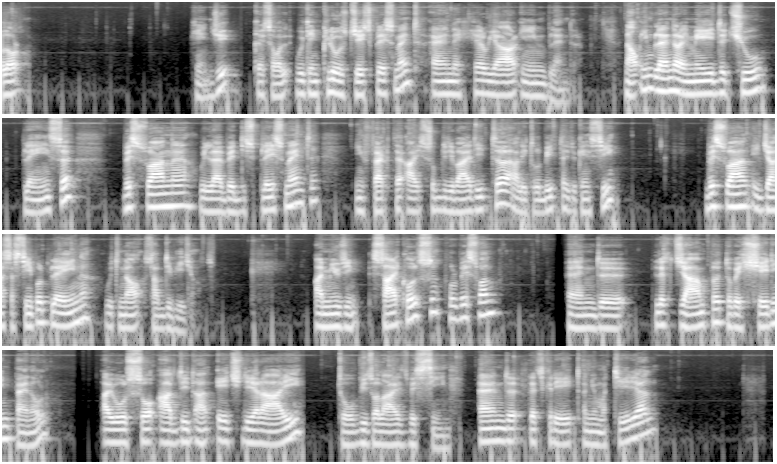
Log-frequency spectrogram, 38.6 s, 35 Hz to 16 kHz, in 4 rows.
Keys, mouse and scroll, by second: 5.8-6.3 alt+middle drag, 6.3-7.8 alt+drag, 7.8 alt+middle click, 8.1-11.0 alt+drag, 13.3 Tab, 14.1 alt+click, 14.5 alt+middle click, 14.9-15.7 scroll up 8, 15.7 alt+middle click, 16.5 a, 17.3 scroll down 3, 17.8 Tab, 18.0 scroll down 2, 18.4 click, 18.7 alt+middle click, 19.1 Tab, 19.4 alt+click, 20.0 alt+middle click, 20.4-20.9 scroll up 3, 21.8 Tab, 22.2-22.6 scroll down 2, 22.6-26.1 alt+drag, 26.1-28.1 alt+middle drag, 28.1 a, 29.5 click, 29.9-33.6 alt+drag, 33.6-34.0 alt+middle drag, 34.0 alt+click, 34.7-35.1 alt+middle drag, 35.1-35.4 scroll up 2, 35.6-36.0 alt+drag, 36.0-36.4 alt+middle drag, 36.4-38.5 alt+drag, 38.5 scroll down 5.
